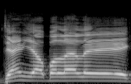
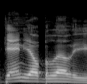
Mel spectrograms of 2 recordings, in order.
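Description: First: Loud high triumphant name; excited shout. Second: Said in the usual way. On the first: Real, not acted. Name finally recalled.

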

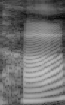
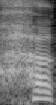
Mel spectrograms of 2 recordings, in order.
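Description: First: হা light and open, without throat pressure; open-mouthed ha. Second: হা squeezed hard in the throat; pressed throat ha. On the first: Teacher contrasting the round ha for students, open unpressed হা. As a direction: let হা out freely with an open mouth. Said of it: "মুখ খোলা থাকবে". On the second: Teacher showing students the long ha, throat-pressed হা. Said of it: "কণ্ঠনালীতে চাপ দিয়ে উচ্চারণ". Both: Shown as a demonstration.

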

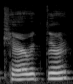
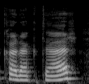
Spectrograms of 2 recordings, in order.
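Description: First: Character said the English way, /kerekter/, stress on the first syllable; English pronunciation, voice slightly up. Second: Karakter said the Turkish way, all a's open; Turkish pronunciation. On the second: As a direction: say karakter as a plain Turkish word. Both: Shown as a demonstration.

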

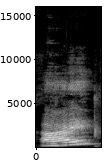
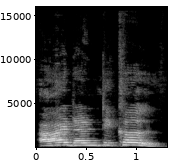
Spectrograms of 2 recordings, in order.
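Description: First: IDENTICAL with long gaps between i, den, ti, cal; split into syllables. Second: Said in the usual way. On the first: Shown as a demonstration. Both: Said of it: "splitting the word like this".

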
